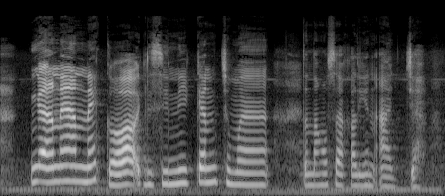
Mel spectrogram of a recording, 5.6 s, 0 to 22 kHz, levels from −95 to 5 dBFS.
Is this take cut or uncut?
cut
